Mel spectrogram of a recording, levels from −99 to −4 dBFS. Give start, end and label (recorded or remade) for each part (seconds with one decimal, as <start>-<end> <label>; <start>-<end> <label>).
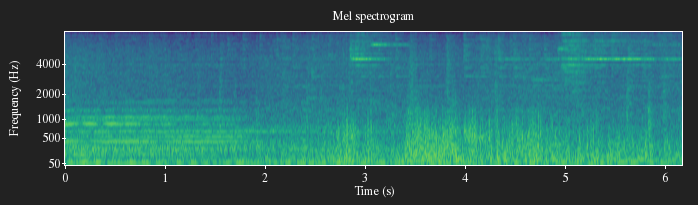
0.0-6.2 remade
